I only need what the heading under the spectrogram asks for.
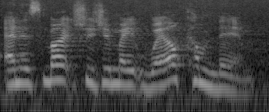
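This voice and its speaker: An older woman with a Scottish accent speaks at a council meeting microphone. Her manner is chatty and folksy, and her voice sits at a middling pitch. A faint background hiss runs under her words. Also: animated, moderate pace, creaky, rough recording. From Scotland. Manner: chatty, homely, lightly self-deprecating. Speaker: resident giving public comment. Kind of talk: public comment at a council meeting.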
